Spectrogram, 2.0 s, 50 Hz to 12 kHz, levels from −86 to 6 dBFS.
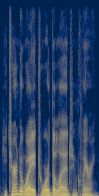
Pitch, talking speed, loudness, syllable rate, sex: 110 Hz, 240 wpm, -16 LUFS, 6.9 syllables/s, male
